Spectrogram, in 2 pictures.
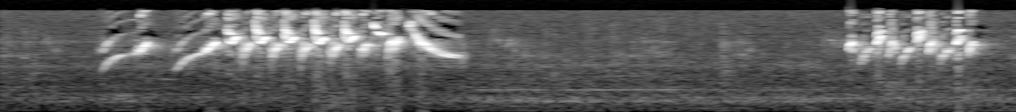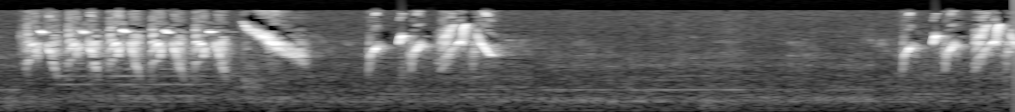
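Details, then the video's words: A wild European goldfinch sings in bright bursts of rapid, tinkling twitters and liquid trills, with brief pauses between phrases. "chant chardonneret sauvage khalwi حسون goldfinch jilguero تغريد مقنين خلوي"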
